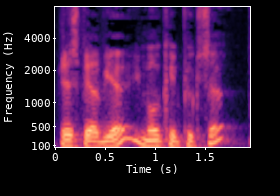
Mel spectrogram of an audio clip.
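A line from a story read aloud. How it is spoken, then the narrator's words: Grumbling. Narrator (French): grogna Hagrid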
